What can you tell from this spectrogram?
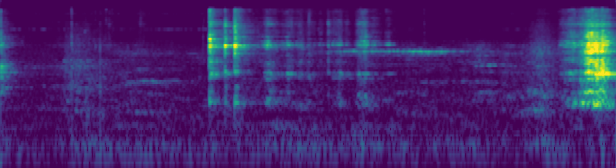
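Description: Steel spoon clinking against a stainless steel bowl and pot as boiled rice is scooped in: a few sharp clinks about a second and a half in, a faint ringing after them, and a louder clatter near the end.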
